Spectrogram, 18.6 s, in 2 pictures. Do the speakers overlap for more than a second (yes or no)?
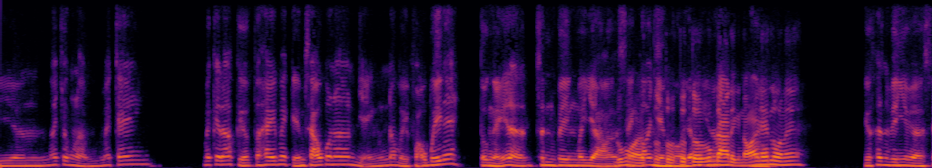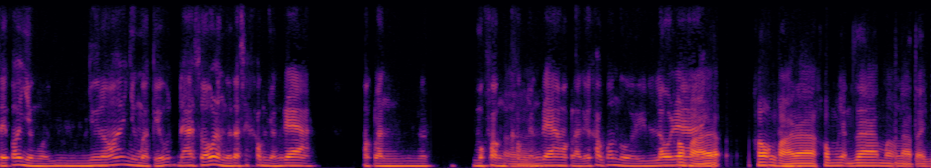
yes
